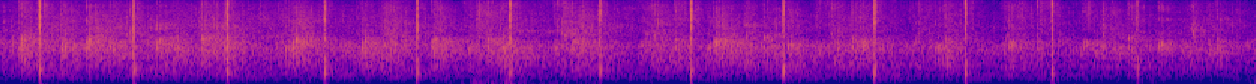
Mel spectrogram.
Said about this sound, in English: Let's give God a round of applause again.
